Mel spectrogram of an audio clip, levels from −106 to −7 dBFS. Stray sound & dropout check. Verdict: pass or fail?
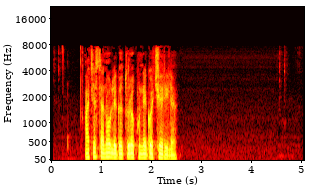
pass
